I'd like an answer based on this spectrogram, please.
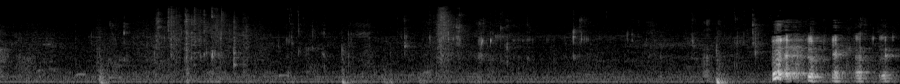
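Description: Quiet eating sounds at a table: chewing, with small clicks and a few soft thumps. Near the end a high-pitched voice breaks in loudly with a quick run of short syllables.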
